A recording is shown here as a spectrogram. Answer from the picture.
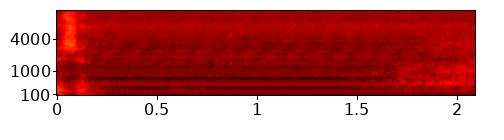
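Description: Steady electrical mains hum after the last spoken word ends. Near the end, a faint sound of many voices begins to rise as the congregation starts reading together.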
